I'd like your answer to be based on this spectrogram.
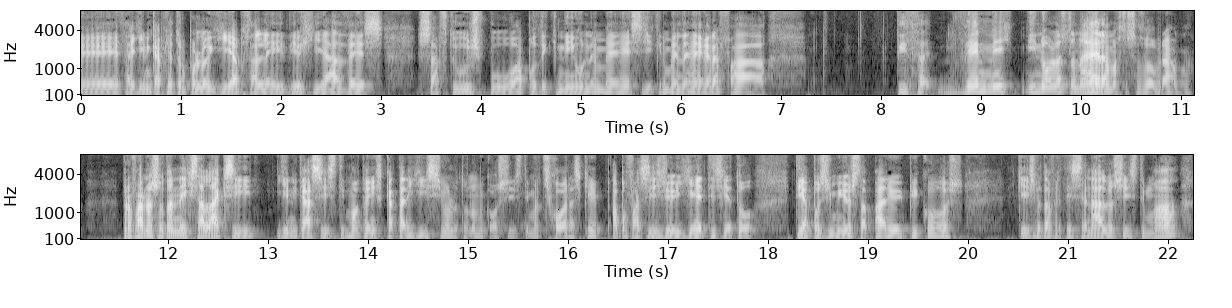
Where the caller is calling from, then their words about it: Athens, Attica, Greece; από Πατήσια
